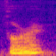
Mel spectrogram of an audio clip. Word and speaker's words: Thoreau: poet philosopher and essayist henry david thoreau thorough a particular name pronunciation was struggling from the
